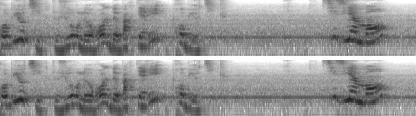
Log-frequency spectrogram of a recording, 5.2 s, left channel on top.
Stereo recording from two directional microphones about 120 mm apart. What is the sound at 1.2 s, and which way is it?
Speech, 50° right (ahead or behind).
